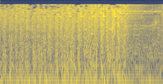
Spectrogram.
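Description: Gunfire in a shooting video game comes as a dense, continuous stream of rapid shots, loud crackling bursts with no clear gaps between them.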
